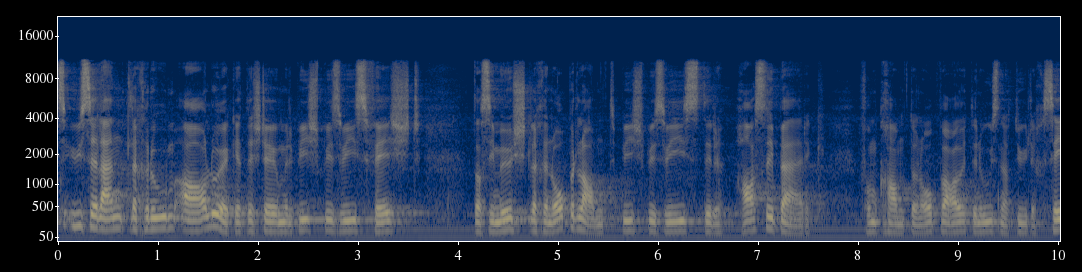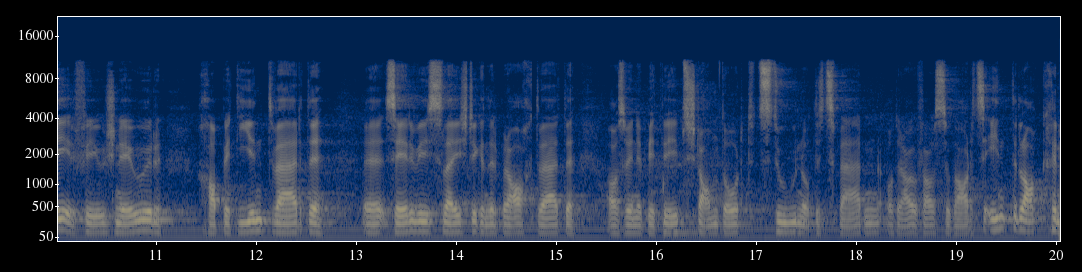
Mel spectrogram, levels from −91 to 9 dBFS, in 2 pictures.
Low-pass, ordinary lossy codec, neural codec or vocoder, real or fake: 10.8 kHz; none; none; real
